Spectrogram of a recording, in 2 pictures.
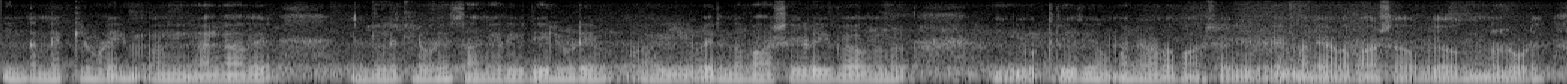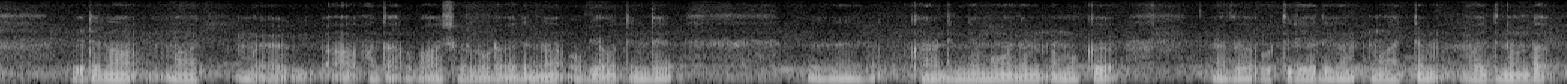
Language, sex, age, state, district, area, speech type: Malayalam, male, 18-30, Kerala, Idukki, rural, spontaneous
